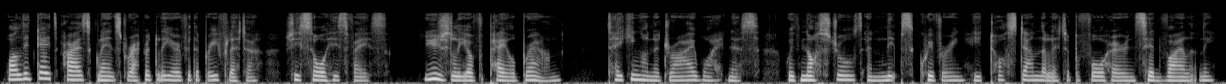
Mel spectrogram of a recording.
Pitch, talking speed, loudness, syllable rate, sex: 195 Hz, 185 wpm, -19 LUFS, 5.6 syllables/s, female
